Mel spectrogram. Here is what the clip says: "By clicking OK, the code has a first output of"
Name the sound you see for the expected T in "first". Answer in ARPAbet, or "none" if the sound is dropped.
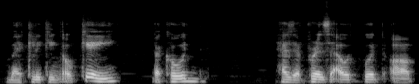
none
